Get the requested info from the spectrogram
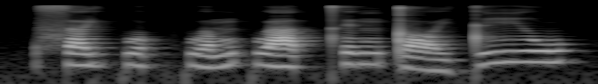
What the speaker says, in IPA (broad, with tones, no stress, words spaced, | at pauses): sɐ˨jkʷɐ˨˥p̚ kʷɐ˨˥m kʷaː˨t̚t̪ʰɪ˧ŋ t̪ɔː˨˩jt̪iː˥w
